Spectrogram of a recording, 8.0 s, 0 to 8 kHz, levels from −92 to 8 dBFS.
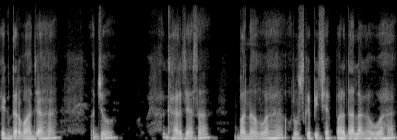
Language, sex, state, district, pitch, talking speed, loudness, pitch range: Hindi, male, Bihar, Gaya, 125 Hz, 120 wpm, -21 LUFS, 120-140 Hz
